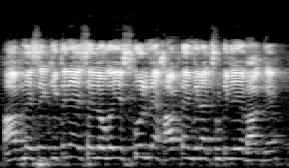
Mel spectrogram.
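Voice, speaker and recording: A man tells motivational stories to a hall audience, often turning to quiz the crowd. His voice is very high and sharp-edged. The sound rings around a large, echoey hall through a stage mic. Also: racing, soft background music. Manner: animated storyteller, keeps addressing the crowd as friends and quizzing them. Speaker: motivational speaker at a company anniversary event. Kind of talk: motivational storytelling speech.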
